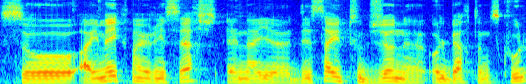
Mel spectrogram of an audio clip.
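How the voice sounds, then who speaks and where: A moderate pace with fairly even intonation. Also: man. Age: 20s. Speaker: student. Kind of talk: project presentation. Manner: halting.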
